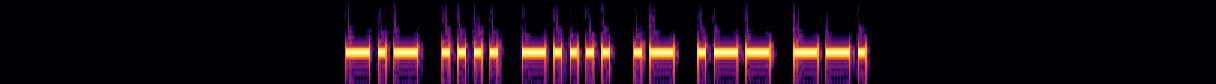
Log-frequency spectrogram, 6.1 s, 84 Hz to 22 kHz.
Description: Morse code, heard as a keyed tone, about 30 wpm, 700 Hz. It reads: KH6AWG
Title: DXCC-100 Call Signs - 6 Characters - Repeated 2x - 30wpm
